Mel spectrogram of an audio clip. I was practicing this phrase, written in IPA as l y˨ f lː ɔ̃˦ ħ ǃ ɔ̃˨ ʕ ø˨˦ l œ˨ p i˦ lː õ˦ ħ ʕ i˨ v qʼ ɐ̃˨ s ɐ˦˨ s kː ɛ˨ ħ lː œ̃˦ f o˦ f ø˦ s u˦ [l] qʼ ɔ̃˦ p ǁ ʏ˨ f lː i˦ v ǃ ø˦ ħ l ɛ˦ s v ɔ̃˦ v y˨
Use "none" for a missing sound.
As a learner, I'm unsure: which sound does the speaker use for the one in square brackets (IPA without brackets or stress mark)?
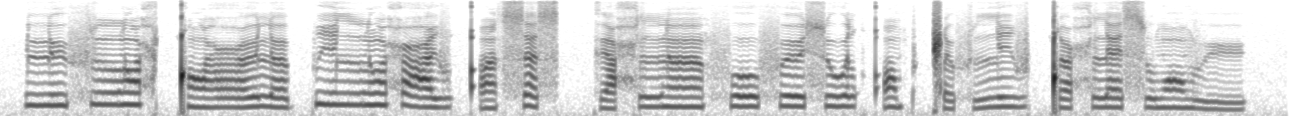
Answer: l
